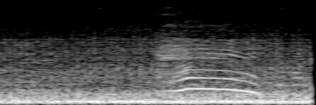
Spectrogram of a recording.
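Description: Tour boat's engine running steadily with a low drone, heard on board. About a second in, a voice gives one rising-and-falling vocal sound over it.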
